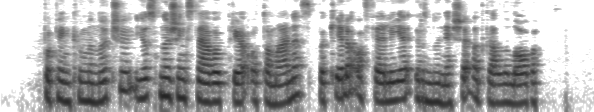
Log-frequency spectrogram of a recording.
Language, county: Lithuanian, Utena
